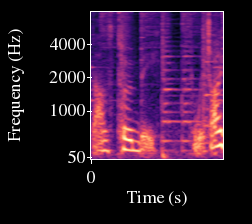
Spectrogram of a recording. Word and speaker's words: Tombi: it's actually confirmed that the protagonist name is pronounced as tomby to which I say cool story The artol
